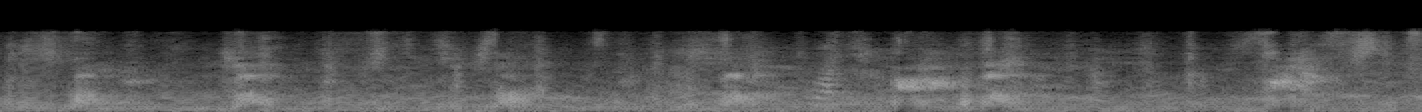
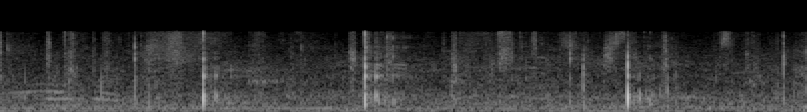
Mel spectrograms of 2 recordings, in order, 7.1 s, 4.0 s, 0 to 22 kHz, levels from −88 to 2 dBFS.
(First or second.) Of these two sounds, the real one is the second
